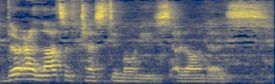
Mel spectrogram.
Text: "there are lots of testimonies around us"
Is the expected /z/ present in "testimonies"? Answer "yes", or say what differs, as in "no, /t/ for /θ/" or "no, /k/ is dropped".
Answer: yes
